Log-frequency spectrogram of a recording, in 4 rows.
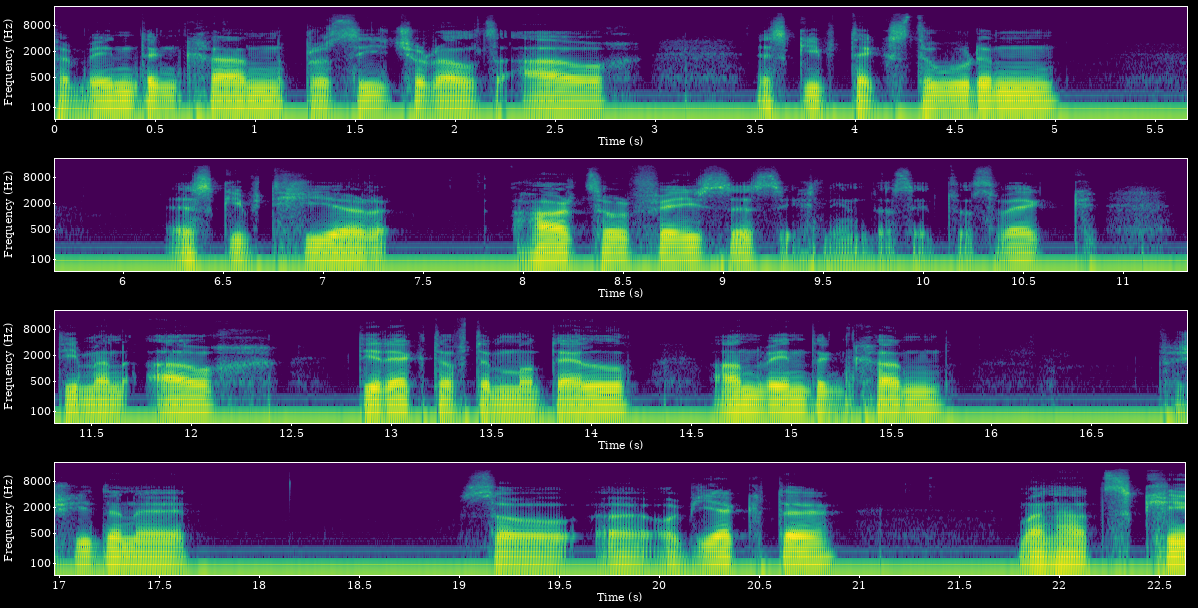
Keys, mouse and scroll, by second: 0.7 click, 3.5 click, 7.6-14.7 drag, 12.3 scroll down 1, 16.3 scroll down 1, 16.4-18.6 drag, 21.2 click, 21.2 scroll down 1.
